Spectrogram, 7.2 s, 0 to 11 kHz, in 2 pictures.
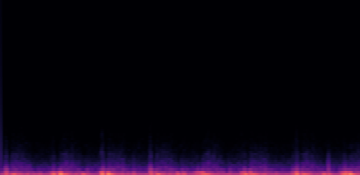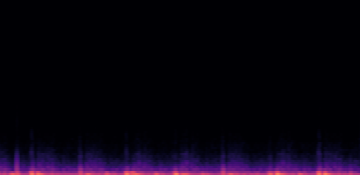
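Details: Womb-sound sleep aid for babies with white noise: steady muffled low heartbeat thumps, roughly 60–65 a minute, in a soft whooshing background of flowing sounds, a regular heartbeat as heard inside the womb.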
